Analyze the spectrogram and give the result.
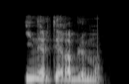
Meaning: inalterably
- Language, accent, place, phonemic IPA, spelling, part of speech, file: French, France, Lyon, /i.nal.te.ʁa.blə.mɑ̃/, inaltérablement, adverb, LL-Q150 (fra)-inaltérablement.wav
